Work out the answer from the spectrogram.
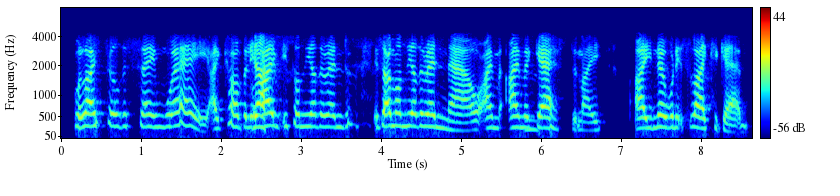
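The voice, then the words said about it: Lovely foreign accent. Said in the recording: “that lovely accent of yours”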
